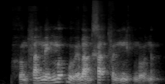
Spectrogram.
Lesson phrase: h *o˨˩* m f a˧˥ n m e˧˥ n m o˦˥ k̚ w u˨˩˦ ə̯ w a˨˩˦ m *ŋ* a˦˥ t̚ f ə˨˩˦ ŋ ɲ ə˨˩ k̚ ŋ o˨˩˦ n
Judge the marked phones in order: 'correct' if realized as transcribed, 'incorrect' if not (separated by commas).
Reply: incorrect, incorrect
